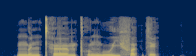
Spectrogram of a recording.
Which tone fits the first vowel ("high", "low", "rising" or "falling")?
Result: low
